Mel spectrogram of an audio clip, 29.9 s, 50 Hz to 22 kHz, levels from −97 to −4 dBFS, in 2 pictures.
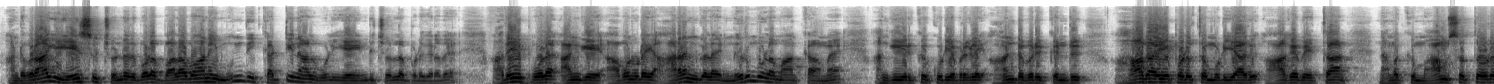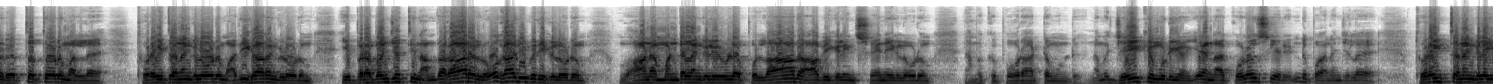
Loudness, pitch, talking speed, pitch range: -8 LUFS, 135 Hz, 95 wpm, 125-155 Hz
